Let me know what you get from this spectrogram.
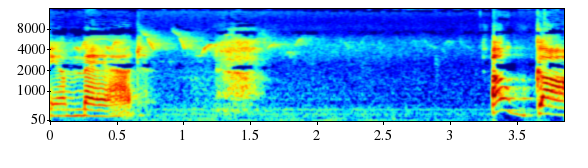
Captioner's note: soft gasping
